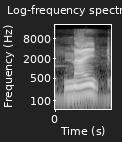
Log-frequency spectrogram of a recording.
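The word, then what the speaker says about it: knight: Rules 1, শব্দের শুরুতে কে এন থাকলে তার উচ্চারণ হবে দন্ত্যান্ন, এক্ষেত্রে কে অনুচ্চারিত থাকবে।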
